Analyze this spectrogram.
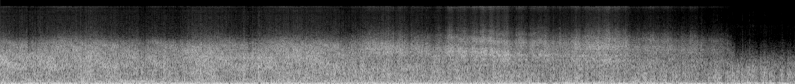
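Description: Missiles launch and explode with bursts of thunder.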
